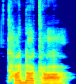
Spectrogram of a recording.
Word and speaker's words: Tanaka: Remember in Japanese that none of the syllables receive stress, are not stressed any more than the other ones, and that a at the end is going to remain an a, not like an like we want to give it.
